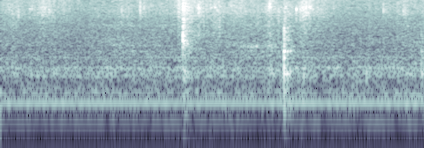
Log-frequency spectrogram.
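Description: Guinea pig biting into a carved bell pepper: two faint crisp crunches about half a second apart, over a steady low hum.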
